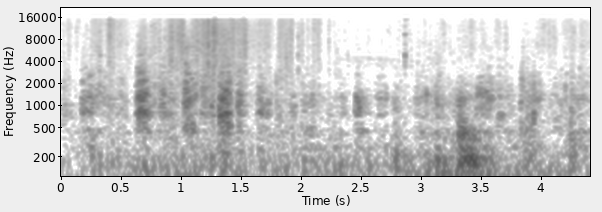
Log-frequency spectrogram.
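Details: Playing German Shepherds heard in a short burst of rapid, rough, huffing pants with a few sharper breaths, over light background noise.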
